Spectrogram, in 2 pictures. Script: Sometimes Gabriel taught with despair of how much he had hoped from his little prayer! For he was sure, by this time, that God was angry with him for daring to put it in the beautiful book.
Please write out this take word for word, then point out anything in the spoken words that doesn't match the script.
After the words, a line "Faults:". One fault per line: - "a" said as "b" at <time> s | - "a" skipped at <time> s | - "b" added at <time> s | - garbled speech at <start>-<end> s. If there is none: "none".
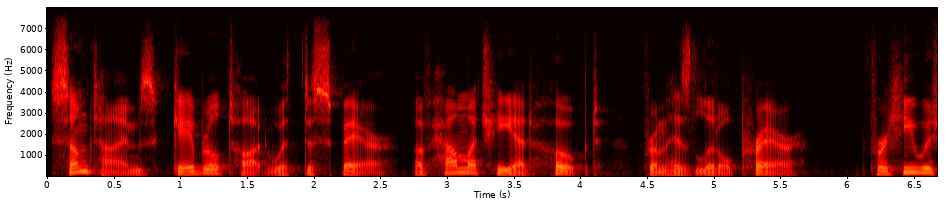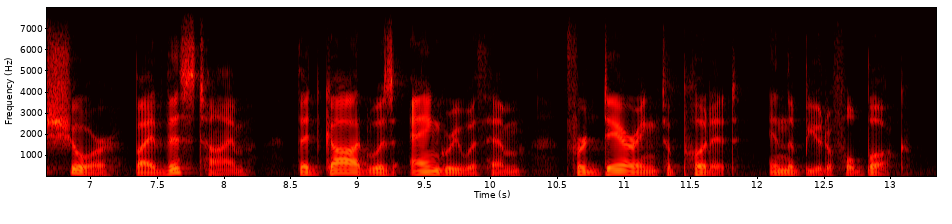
Sometimes Gabriel taught with despair of how much he had hoped from his little prayer! For he was sure, by this time, that God was angry with him for daring to put it in the beautiful book.
Faults:
none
